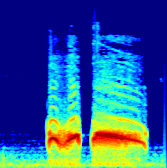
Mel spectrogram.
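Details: One spotted dove phrase recorded for luring: a wavering low note rising toward its end, a short gap, then a long even hoot that tails off downward.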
